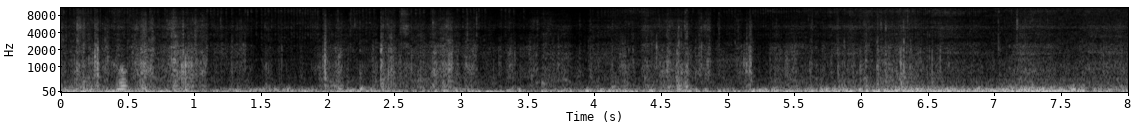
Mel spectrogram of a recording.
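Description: Wind buffeting an action camera's microphone as a mountain bike descends a rocky singletrack at speed, with tyres rolling over stones and the bike rattling in many short knocks over the bumps.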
